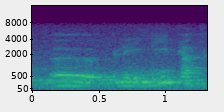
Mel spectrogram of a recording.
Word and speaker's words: Leili: C'est une aberration, parce que c'est pas Leïla. Nizami prononce absolument Leili.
